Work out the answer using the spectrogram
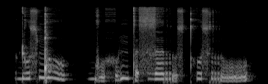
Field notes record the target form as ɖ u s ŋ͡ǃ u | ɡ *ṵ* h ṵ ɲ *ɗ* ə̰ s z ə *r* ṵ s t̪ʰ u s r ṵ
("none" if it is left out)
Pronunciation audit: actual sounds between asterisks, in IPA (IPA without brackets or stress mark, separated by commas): ṵ, t, r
